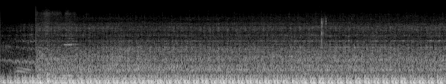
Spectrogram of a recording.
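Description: Royal Enfield Continental GT 650's parallel-twin engine running steadily as the motorcycle is ridden along.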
